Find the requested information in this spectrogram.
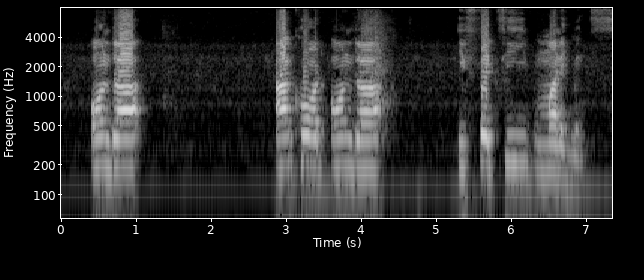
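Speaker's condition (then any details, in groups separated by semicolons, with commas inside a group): No condition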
